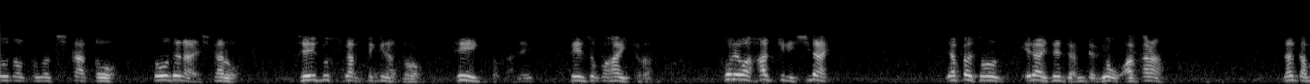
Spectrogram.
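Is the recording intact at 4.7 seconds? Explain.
No. From 4.54 to 5.32 s the noise suppressor cuts into the speech: it mistakes part of the talking for background and pulls it down by about 21 dB at its deepest, over roughly half a second. The affected sounds come out swallowed and faint. Unlike a dropout, the level sinks rather than falling to silence, and the room noise sinks along with it.

That moment also carries noise suppressor artifacts present throughout. With the room noise about 15 dB under the speech, the suppressor lowers it by about 21 dB, so the noise sinks between the words and rises under them. This pumping follows the level of the sound, which separates it from steady codec roughness.

The G.729 codec is also plainly audible throughout at 8 kbit/s. Nothing above 4 kHz gets through, and the speech is rebuilt from a coarse pulse model, so it sounds rough and synthetic. This is more than simple band-limiting.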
